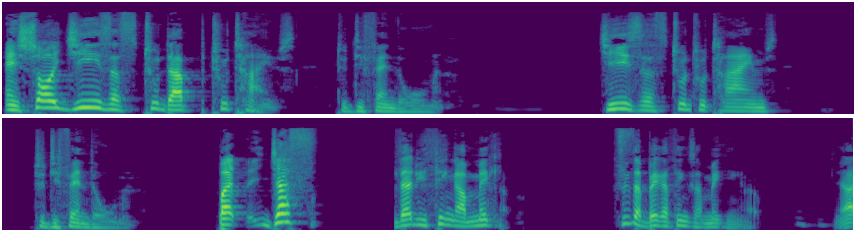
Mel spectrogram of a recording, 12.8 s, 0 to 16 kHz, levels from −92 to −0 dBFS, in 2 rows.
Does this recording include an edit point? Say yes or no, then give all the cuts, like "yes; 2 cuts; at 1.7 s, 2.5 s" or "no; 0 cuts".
yes; 3 cuts; at 5.2 s, 9.3 s, 10.1 s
